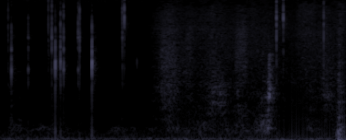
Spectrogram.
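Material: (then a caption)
Glass. Long nails tap a small white glass candle jar held close to the microphone, making quiet, sharp, bright clicks. The taps give way to a scratchy, rustling texture that grows steadily louder toward the end, over a steady low hum.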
